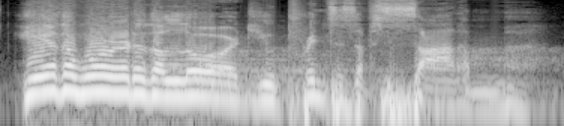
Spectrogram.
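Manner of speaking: emphatic, dramatic, forceful, theatrical inflection. Rereading the passage aloud with dramatic inflection, to make a point. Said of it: "I would like to add some dramatic inflection to make a point today".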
